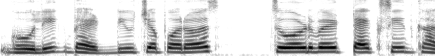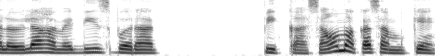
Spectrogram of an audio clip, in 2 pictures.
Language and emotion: Goan Konkani, sad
